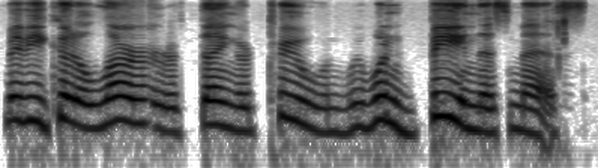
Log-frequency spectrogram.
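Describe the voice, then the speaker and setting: Scornful farm colt, low and dark, as a woman puts him on. Muffled. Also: moderate pace, close to an everyday voice. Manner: harsh, scolding. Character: gruff young farm stallion, eldest brother.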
